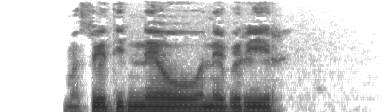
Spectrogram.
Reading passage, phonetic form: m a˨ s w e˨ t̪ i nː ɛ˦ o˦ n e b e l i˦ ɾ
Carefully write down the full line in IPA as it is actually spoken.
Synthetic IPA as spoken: m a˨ s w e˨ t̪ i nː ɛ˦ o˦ n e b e ɾ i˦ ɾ

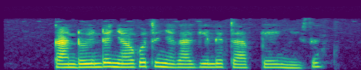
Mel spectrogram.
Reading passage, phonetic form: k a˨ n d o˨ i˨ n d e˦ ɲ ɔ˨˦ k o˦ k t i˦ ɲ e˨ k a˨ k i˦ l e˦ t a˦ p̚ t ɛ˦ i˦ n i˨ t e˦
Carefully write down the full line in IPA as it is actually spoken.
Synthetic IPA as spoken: k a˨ n d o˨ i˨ n d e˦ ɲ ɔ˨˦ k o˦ t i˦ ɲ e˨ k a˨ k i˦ l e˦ t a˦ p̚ k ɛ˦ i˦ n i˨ s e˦

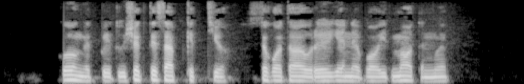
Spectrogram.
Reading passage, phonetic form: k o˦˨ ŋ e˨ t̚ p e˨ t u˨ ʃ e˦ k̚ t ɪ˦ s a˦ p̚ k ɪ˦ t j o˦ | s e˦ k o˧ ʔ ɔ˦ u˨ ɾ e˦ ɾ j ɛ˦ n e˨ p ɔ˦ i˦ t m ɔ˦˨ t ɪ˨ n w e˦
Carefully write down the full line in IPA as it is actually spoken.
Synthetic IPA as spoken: k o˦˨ ŋ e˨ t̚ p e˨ t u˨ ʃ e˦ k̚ t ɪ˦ s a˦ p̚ k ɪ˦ t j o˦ | s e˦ k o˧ t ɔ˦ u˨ ɾ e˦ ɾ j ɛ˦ n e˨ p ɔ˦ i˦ t m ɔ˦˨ t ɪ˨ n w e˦

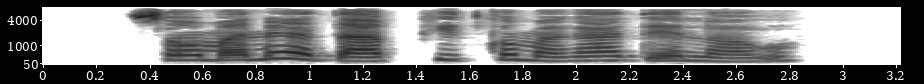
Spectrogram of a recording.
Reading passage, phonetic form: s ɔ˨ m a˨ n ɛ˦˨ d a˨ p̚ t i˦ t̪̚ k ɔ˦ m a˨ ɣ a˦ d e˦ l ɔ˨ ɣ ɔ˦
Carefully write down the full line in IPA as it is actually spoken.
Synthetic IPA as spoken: s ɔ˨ m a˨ n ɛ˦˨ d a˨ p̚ k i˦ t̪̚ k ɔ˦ m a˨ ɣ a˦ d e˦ l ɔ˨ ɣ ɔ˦

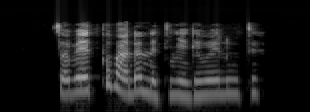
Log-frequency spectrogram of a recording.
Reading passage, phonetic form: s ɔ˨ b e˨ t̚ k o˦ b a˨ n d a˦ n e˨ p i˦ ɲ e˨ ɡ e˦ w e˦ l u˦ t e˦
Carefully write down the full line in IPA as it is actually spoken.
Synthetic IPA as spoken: s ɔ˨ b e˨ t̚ k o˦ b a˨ n d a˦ n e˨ t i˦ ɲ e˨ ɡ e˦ w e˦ l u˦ t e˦

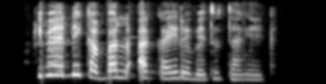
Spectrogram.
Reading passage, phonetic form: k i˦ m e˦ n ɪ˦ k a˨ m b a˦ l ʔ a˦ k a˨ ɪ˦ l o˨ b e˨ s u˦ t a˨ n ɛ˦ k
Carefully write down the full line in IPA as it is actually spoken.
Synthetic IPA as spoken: k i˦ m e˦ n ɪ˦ k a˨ m b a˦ l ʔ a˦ k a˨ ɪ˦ ɾ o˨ b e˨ t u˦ t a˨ ŋ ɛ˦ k

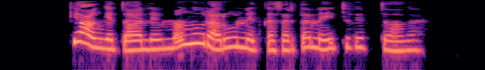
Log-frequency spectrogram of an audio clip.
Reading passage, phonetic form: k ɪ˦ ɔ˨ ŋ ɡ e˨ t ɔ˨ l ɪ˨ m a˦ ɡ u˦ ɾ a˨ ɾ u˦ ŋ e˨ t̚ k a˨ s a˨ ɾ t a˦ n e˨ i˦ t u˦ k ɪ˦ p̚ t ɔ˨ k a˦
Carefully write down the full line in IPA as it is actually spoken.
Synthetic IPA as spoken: k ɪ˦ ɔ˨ ŋ ɡ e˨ t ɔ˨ l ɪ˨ m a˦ ŋ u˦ ɾ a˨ ɾ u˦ n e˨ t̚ k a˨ s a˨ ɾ t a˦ n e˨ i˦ t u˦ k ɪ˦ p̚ t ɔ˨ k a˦

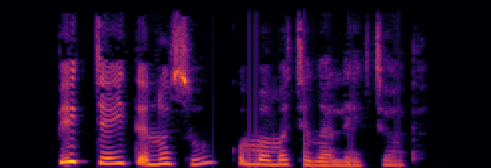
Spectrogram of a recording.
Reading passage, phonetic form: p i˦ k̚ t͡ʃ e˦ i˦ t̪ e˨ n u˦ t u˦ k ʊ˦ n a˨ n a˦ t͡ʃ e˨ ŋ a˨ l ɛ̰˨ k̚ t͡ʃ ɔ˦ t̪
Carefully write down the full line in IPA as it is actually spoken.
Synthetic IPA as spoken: p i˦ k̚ t͡ʃ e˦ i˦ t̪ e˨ n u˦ s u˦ k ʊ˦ m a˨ m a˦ t͡ʃ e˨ ŋ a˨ l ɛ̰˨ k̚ t͡ʃ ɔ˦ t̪

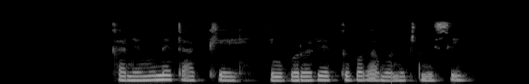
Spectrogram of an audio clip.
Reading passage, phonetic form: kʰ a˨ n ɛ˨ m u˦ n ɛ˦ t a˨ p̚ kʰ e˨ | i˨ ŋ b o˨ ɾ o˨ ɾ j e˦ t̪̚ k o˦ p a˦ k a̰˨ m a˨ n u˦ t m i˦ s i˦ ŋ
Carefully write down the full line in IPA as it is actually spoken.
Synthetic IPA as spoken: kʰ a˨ n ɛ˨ m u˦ n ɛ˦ t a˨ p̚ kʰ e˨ | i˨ ŋ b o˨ ɾ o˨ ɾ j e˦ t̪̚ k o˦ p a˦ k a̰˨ m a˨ n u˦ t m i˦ s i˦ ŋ

